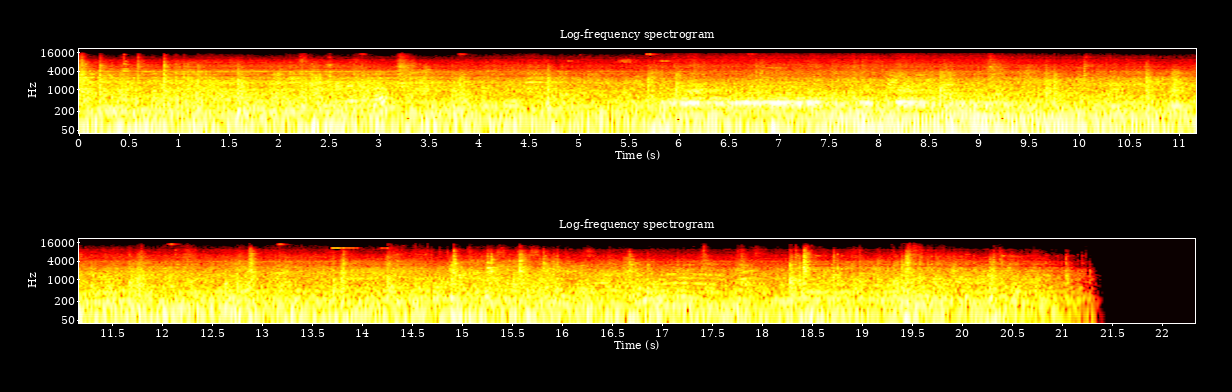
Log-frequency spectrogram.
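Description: A train rumbles and clatters steadily along the tracks close by.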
